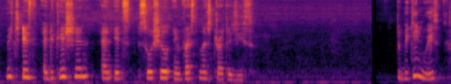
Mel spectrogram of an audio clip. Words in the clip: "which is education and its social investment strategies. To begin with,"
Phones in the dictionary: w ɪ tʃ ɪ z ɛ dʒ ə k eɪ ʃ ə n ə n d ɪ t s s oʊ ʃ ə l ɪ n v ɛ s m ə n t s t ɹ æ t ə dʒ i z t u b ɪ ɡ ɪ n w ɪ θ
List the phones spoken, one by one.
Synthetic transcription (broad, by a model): w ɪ tʃ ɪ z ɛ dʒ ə k eɪ ʃ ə n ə n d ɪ t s s oʊ ʃ ə l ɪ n v ɛ s m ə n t s t ɹ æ t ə dʒ i s t u b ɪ ɡ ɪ n w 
